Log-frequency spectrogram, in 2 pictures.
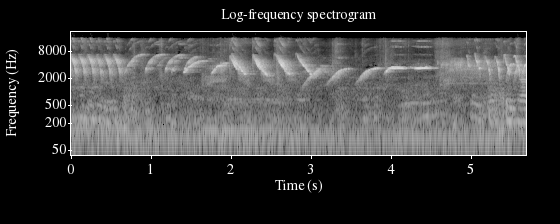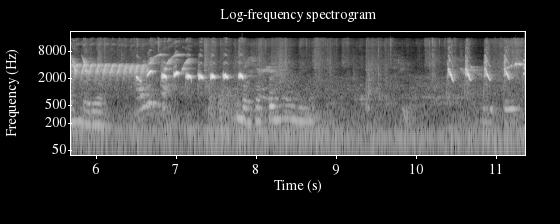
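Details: Dense, overlapping chattering of a greater green leafbird in gropyokan gacor style: sweeping buzzy trills blending together, followed by a quick series of clear chips and scattered bright notes near the end.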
